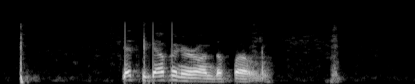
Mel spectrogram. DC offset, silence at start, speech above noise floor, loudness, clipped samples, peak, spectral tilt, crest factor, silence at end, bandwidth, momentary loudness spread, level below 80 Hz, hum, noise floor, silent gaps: under 0.1%; 0.2 s; 55 dB; -15 LUFS; under 0.1%; -2 dBFS; -6 dB/octave; 14 dB; 0.75 s; 7 kHz; 15 LU; -54 dBFS; none; -68 dBFS; none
